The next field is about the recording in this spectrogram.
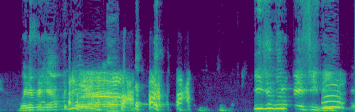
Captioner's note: laughs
